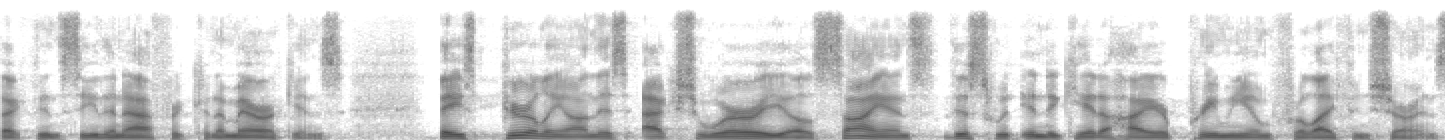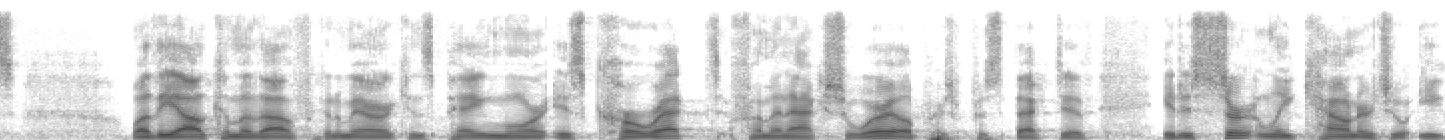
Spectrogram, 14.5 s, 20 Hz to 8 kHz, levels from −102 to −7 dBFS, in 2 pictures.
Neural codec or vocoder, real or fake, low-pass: codec, 16 kHz, 16 kbps, FunCodec, trained on LibriTTS, 50 frames a second; fake; 7.2 kHz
